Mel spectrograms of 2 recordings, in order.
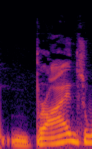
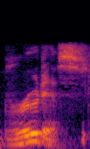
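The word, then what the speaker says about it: Bryde's: Am I correct that these whales were at one time believed to be bride's whales? – Yeah, interesting. That's kind of how it's spelled. It's actually pronounced Brutus whales, which are found around the world.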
